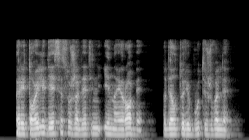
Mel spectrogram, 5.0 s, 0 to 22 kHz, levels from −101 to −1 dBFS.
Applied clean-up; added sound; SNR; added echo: none; none; none; reverberation time 0.2 s.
